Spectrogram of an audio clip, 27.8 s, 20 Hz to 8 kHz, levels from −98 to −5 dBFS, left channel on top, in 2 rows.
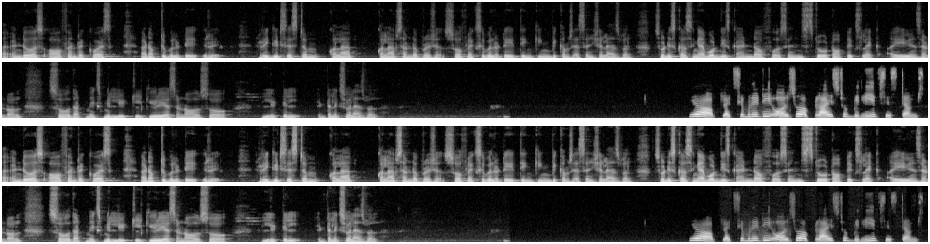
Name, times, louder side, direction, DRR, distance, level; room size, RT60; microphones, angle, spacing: voice 1, 0.0-3.3 3.9-5.3 5.6-17.5 17.8-18.4 18.6-19.5 21.4-21.5, right 2 dB, 85° right, 2.9 m, -26 dB
voice 2, 24.2-27.6, left 3 dB, 70° left, 3.7 m, -22 dB
head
